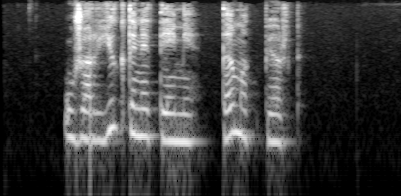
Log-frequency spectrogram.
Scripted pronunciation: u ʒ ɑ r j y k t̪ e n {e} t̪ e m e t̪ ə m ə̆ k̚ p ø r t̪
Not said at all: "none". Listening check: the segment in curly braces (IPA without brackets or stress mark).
e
